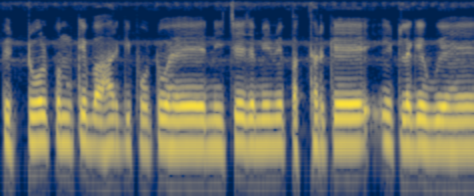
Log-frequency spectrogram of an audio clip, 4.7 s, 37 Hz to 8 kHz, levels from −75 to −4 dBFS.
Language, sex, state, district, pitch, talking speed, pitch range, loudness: Hindi, male, Uttarakhand, Uttarkashi, 150 Hz, 200 wpm, 145-155 Hz, -14 LUFS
